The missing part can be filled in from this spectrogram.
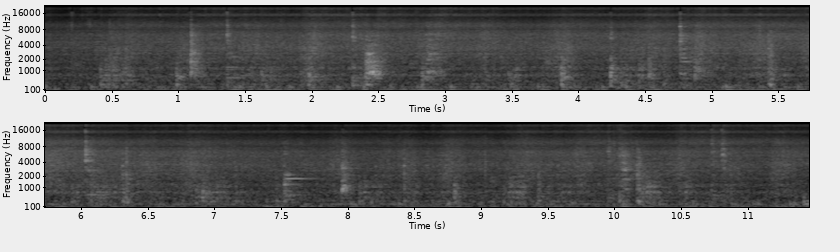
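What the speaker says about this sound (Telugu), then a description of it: "ఆయిల్లో ఫ్రై అవ్వాలి. మధ్య మధ్య ఓపెన్ చేసి మాడకుండకు తిప్పుకుంటూ ఉండాలి." Capsicum and masala frying in oil for a curry, a steady sizzle with repeated scraping and clinking of a stirring spoon in the pan, no talking.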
